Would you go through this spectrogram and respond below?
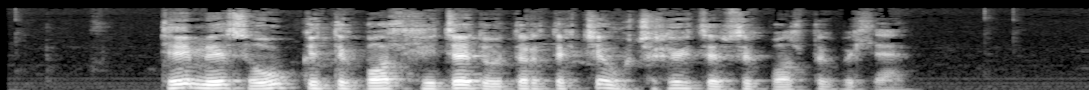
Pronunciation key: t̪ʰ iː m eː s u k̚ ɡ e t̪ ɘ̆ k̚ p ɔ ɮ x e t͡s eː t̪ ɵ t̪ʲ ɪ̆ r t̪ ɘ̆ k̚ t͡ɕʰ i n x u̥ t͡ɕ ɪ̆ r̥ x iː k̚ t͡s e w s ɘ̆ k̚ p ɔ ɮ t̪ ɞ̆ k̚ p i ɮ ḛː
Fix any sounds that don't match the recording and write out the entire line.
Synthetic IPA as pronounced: t̪ʰ iː m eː s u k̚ ɡ e t̪ ɘ̆ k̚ p ɔ ɮ x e t͡s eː t̪ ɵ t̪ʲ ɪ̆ r t̪ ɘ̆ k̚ t͡ɕʰ i ŋ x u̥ t͡ɕ ɪ̆ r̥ x iː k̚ t͡s e w s ɘ̆ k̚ p ɔ ɮ t̪ ɞ̆ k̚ p i ɮ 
